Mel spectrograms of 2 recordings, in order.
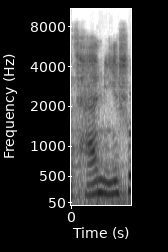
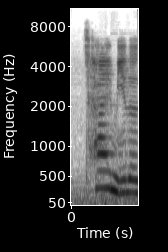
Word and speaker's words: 财迷: 你呀，你把财迷说成了猜谜，一个字的声调错了。猜谜的猜是一声，财迷的财是二声。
